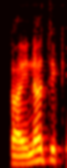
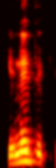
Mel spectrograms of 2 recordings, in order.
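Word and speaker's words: kinetic: فكده انا اديت الايه الماجنت كايناتيك انرجي، او معنى اصح كينيتيك انرجي، النطق الصحيح بتاعها.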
